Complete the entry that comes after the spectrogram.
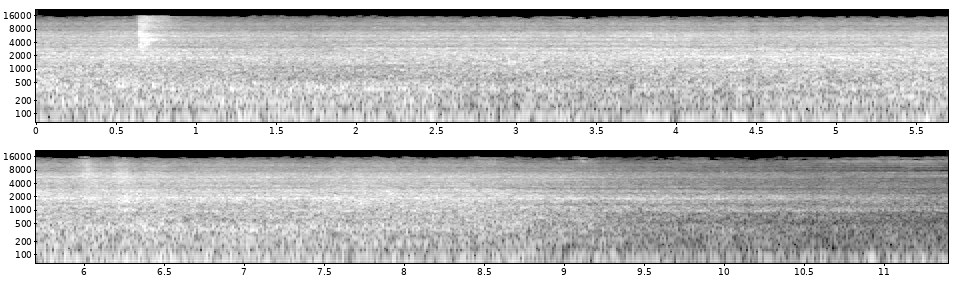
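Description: A train running through a station, a loud rolling rumble with a couple of sharp clicks, fading away over the last few seconds as it moves off.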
